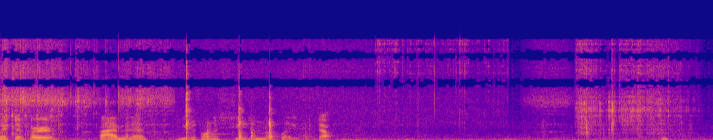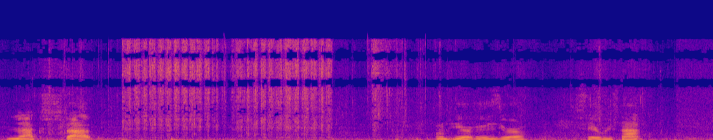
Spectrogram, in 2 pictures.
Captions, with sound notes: - You'll mix it for five minutes. You just wanna season the plate. - Yep. (chips drop) - The next step. (chips shred) And here is your savory snack.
